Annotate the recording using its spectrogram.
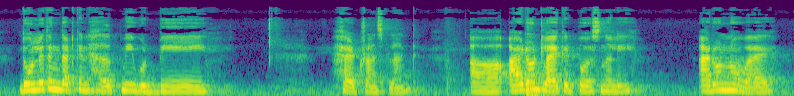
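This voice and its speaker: A woman speaks at a moderate pace in a somewhat breathy voice with a fairly high pitch. Her intonation stays fairly even, broken by long, frequent pauses. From India. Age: 30s. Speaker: vlogger. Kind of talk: personal talk to camera.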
